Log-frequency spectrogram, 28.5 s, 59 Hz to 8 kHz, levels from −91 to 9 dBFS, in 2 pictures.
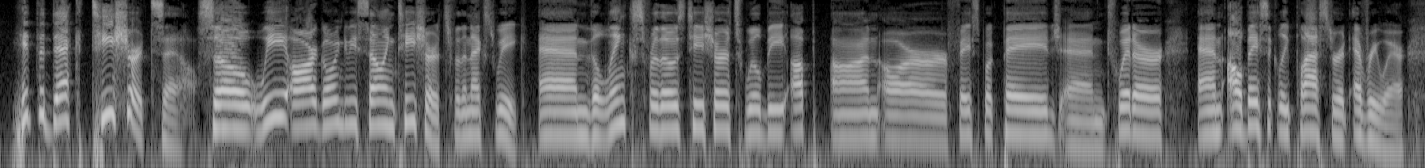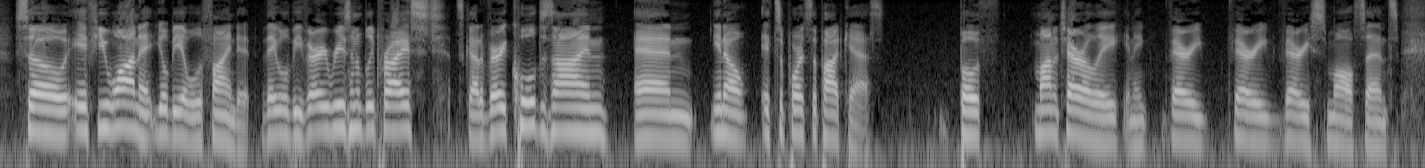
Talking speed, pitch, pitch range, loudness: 170 wpm, 155 Hz, 135-180 Hz, -21 LUFS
